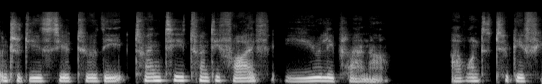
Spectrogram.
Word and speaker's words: Eule: Now, in German, we actually pronounce it Eule.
